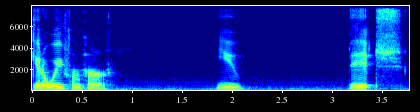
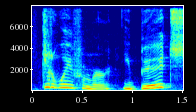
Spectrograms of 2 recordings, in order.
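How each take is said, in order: First: It is said more quietly, without much force. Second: It is said loudly and forcefully, from the chest. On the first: The speaker calls it wrong. "instead of" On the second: The speaker calls it right. "I kind of wish he said it with his chest"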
